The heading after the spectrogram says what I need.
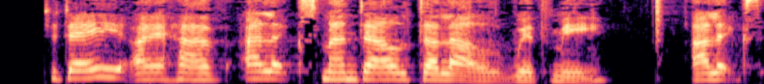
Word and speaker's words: Aalex: from Iraq um and the way that he says my name is pronounced Alex uh and growing up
